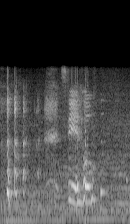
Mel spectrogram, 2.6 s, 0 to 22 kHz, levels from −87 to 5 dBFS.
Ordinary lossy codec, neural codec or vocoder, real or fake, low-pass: none; none; real; 7.2 kHz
